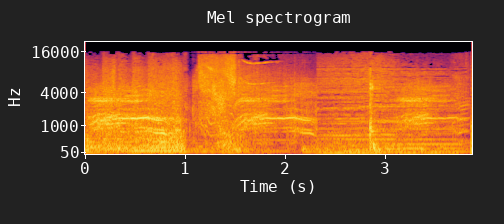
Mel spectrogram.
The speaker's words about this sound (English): And if you notice, there's a lot of like movie makers from the 80s and 90s used that scream. Like the William Scream is also in Batman Returns. Yep. Tim Burton used it as well.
